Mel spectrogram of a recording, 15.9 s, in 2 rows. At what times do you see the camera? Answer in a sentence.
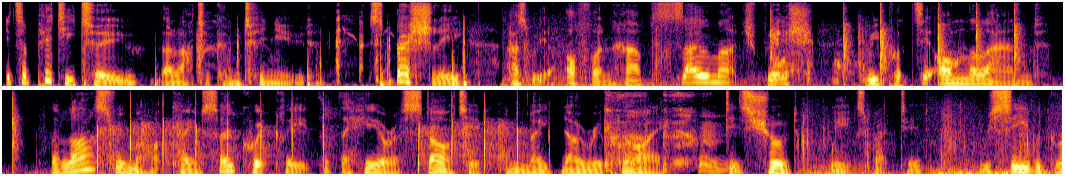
The camera can't be heard in this clip.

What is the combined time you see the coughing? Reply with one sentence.
You can hear the coughing for 5 seconds altogether.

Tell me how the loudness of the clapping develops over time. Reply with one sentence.
The volume of the clapping goes down, then up.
